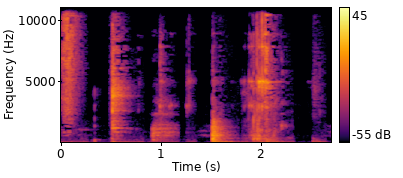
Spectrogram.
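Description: Glassy clinks and clatter as a bottle of 3.3% brewery beer with 40% fewer calories is opened, a string of several short, bright bursts separated by brief gaps, moderately loud with no voices.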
